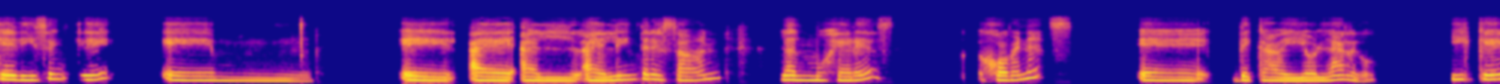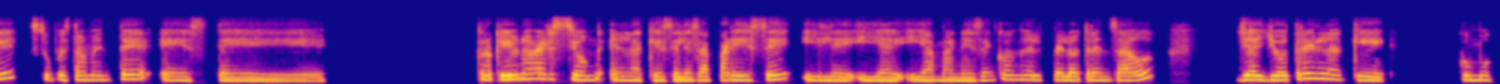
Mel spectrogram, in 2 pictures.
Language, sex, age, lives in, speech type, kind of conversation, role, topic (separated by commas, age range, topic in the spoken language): Spanish, female, 18-19, United States, conversation, unstructured, none, ¿Qué mito o leyenda de tu cultura recuerdas bien?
